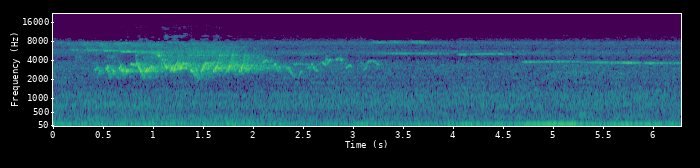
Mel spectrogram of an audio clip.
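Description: A purple finch gives a quick, bright warbling phrase of about two seconds, tumbling up and down, over a steady low hum and faint background noise.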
